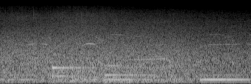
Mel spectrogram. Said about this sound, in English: They've been tossed around in that sea and those waves.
